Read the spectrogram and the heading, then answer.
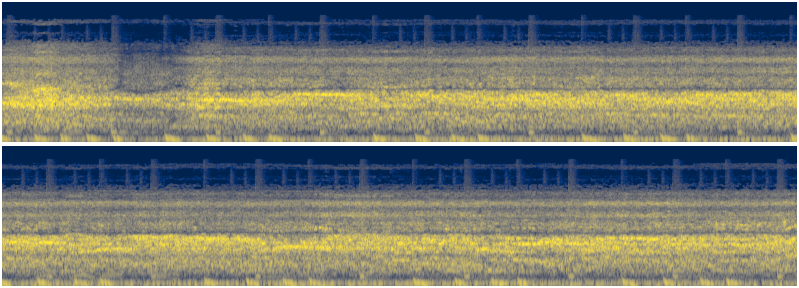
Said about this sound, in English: Strange screaming sounds were heard coming from the bottom of the hole.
